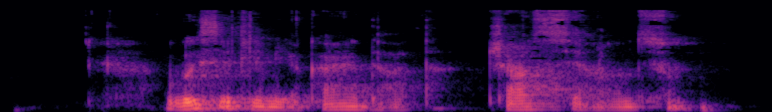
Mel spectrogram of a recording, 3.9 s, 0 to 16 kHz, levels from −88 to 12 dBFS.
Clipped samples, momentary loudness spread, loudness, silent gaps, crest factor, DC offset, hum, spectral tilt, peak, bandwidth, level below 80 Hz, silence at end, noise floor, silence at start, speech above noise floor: under 0.1%; 24 LU; -29 LUFS; none; 24 dB; under 0.1%; none; -5.5 dB/octave; -6 dBFS; 11.5 kHz; -54 dBFS; 0.3 s; -54 dBFS; 0.5 s; 25 dB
